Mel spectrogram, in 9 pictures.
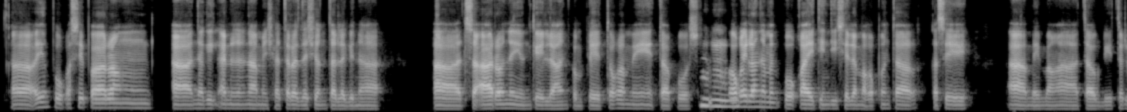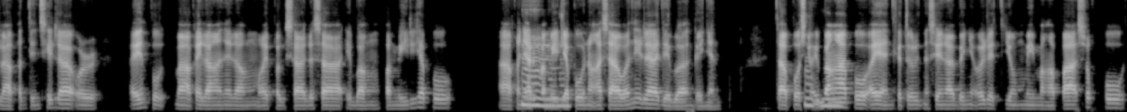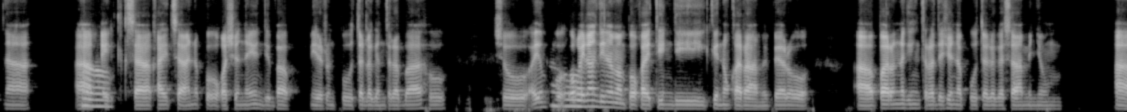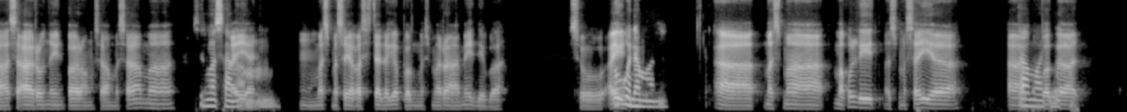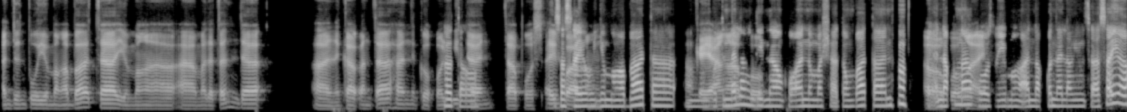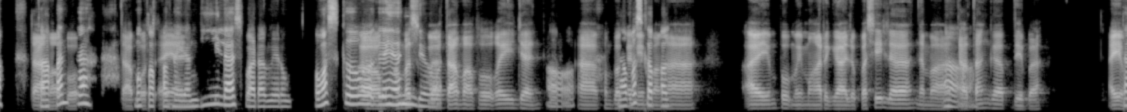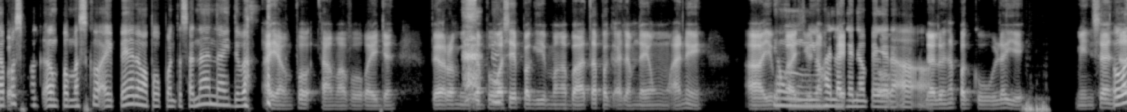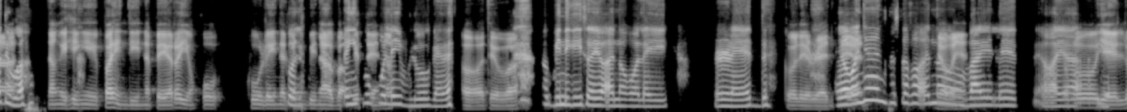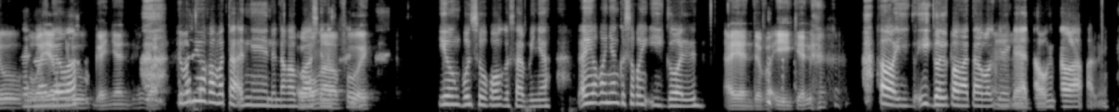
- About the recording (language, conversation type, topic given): Filipino, unstructured, Paano mo ipinagdiriwang ang Pasko sa inyong tahanan?
- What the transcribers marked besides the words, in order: laugh; wind; laughing while speaking: "Kulay"; laughing while speaking: "'di ba?"; laugh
